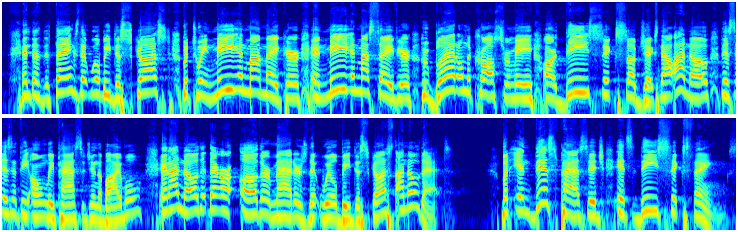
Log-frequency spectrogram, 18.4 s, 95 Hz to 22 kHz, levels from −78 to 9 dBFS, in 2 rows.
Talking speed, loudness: 205 wpm, -17 LUFS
